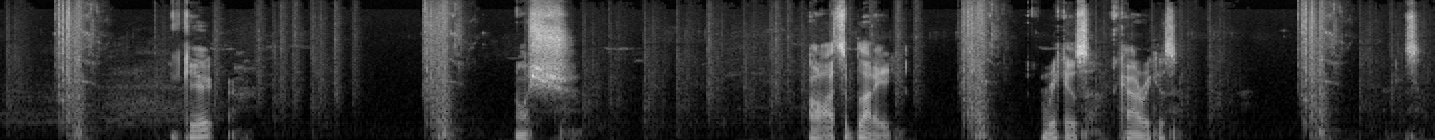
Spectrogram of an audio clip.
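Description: Rifle shots crack one at a time, with pauses between them.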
